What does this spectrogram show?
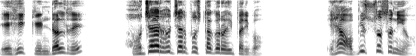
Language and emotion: Odia, surprised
